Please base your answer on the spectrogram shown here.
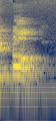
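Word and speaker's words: talk: इसी तरह के से पहले एल आ जाए, तो जैसे टॉक, टॉक में एल साइलेंट।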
